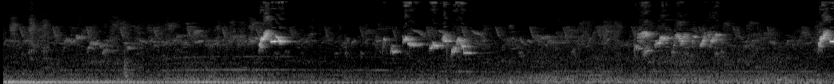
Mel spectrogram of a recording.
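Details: Red-whiskered bulbul of natural-style song line, beginning to deliver doubled phrases; short warbled, chirpy bursts come at irregular intervals over a steady low hum, the loudest phrase near the end.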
